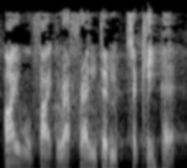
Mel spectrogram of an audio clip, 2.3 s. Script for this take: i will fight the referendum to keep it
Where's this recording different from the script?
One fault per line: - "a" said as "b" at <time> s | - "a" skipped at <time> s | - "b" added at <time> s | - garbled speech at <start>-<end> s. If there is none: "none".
none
